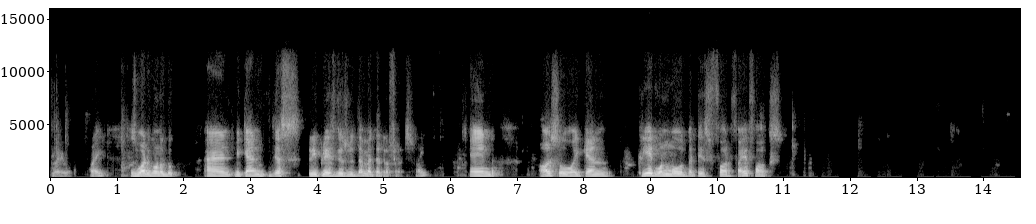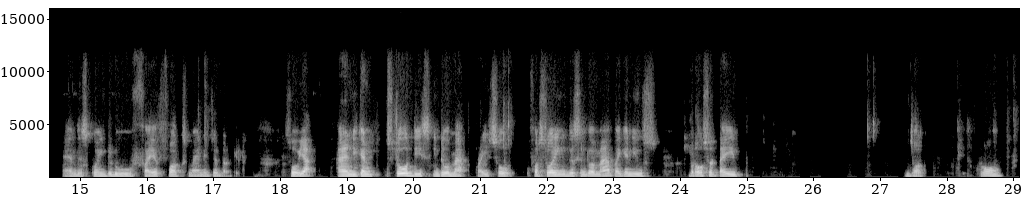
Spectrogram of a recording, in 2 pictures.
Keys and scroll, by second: 2.6 alt+Return, 16.8 Return, 21.4 Return, 26.9 Return.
